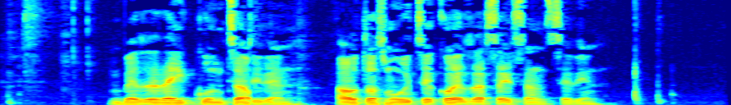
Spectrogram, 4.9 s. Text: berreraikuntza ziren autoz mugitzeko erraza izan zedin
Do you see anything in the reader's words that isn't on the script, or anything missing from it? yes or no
no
